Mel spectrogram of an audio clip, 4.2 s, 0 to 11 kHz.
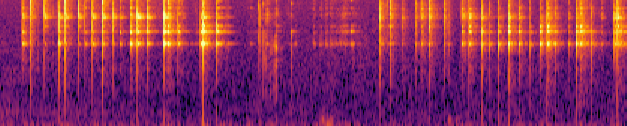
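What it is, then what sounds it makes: Small glass bottle tapped with fingernails. A small, hollow, dark green glass bottle with a paper label is held up close and tapped and scratched with long acrylic nails. Quick, irregular bright clicks ring at about 3.3 kHz, with a quieter scratching stretch in the middle before the tapping resumes.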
